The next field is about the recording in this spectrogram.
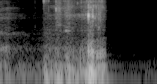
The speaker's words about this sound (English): That sip was for you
